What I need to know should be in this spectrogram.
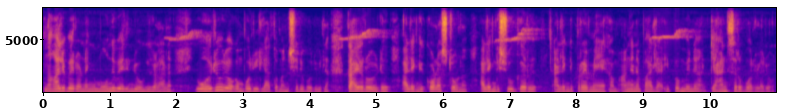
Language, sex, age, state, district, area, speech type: Malayalam, female, 45-60, Kerala, Alappuzha, rural, spontaneous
